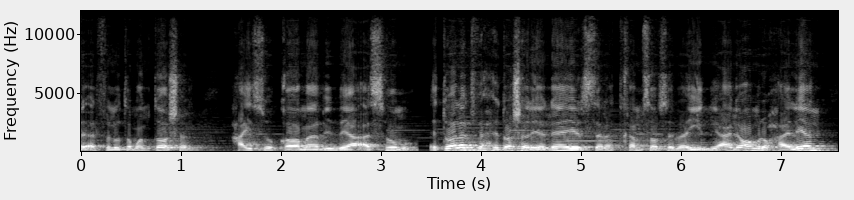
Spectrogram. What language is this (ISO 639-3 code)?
ara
